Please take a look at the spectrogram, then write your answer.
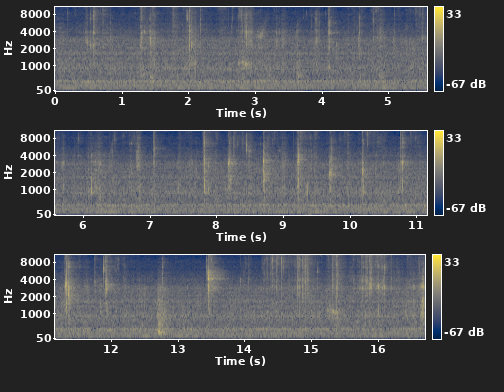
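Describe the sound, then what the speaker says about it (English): Someone bites into crab and chews with repeated crisp crunches and cracks, quiet but sharp, scattered irregularly over a low steady background hum. "That crunch was too much for me, y'all."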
